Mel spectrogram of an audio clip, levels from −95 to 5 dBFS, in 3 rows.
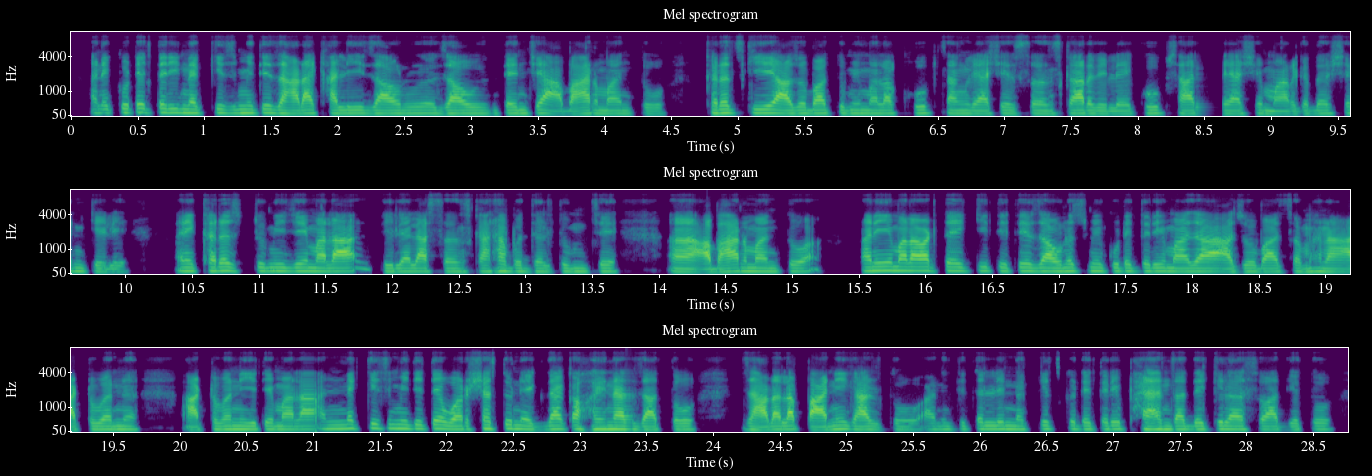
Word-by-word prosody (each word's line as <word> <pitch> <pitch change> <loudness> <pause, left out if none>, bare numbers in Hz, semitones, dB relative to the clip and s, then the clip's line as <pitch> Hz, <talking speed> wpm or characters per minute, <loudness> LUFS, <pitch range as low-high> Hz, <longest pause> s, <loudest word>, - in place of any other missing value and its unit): आणि 140 0 -2
कुठेतरी 155 -1 0
नक्कीच 140 -1 -1
मी 140 0 +1
ते 145 - +2
झाडाखाली 125 0 +2
जाऊन 125 +1 0
जाऊन 120 0 +1
त्यांचे 125 -1 0
आभार 110 +3 +2
मानतो. 115 -1 -6 0.4
खरंच 135 0 +1
की 140 -1 +2
आजोबा, 125 +1 +4
"तुम्ही 125 -1 -4
मला 125 0 -1
खूप 130 0 -6
चांगले 120 0 -2
असे 120 +1 -2
संस्कार 120 +2 -1
दिले. 115 -1 -3
खूप 125 0 -5
सारे 120 0 -3
असे 115 +1 -3
मार्गदर्शन 120 +4 -4
केले 115 -1 -5 0.4
आणि 140 0 +2
खरंच 145 -2 +1
तुम्ही 140 0 -1
जे 140 +1 0
मला 130 +1 +7 0.2
दिलेल्या 125 0 +1
संस्काराबद्दल 120 0 -3
तुमचे 125 0 -4 0.4
अ, 120 - -1
आभार 115 +3 +5
मानतो." 125 +1 -2 0.4
आणि 155 +2 +3
मला 150 0 +7
वाटतं 150 0 +3
की 150 - -4
तिथे 140 +1 -2
जाऊनच 130 0 +2
मी 140 - -1
कुठेतरी 135 0 -3
माझ्या 125 -1 +3
आजोबाचं 120 +1 -1
म्हणा 120 0 0
आठवण 125 +2 0 0.5
आठवण 125 +4 0
येते 130 0 0
मला 125 0 +1
आणि 145 +1 -2
नक्कीच 160 +1 -5
मी 155 -1 0
तिथे 150 0 0
वर्षातून 140 +3 0
1 130 +2 +2
का 140 - +4
होईना 135 0 +5
जातो, 120 0 -1 0.4
झाडाला 125 +3 +5
पाणी 120 +5 +5
घालतो 120 -1 0
आणि 120 +1 -7
तिथले 135 +1 -2
नक्कीच 130 +2 -7
कुठेतरी 135 0 -3
फळांचा 130 0 +3
देखील 130 +2 -1 0.2
स्वाद 120 -2 -1
घेतो. 120 +1 -7
125 Hz, 150 wpm, -23 LUFS, 120-135 Hz, 0.5 s, मला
